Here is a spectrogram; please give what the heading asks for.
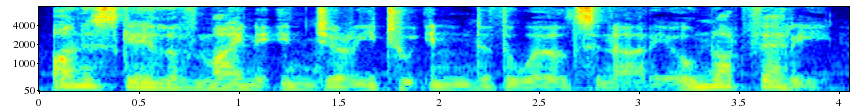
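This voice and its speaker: On the low side and very animated, the man talks fairly quickly with a little hiss or hum in the recording. He performs a theatrical demon caretaker in a scripted audio roleplay aimed at the listener, formal and grandiose, dry and businesslike with a sardonic salesman's air.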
